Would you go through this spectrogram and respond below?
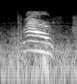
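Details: Young cat Tintin meowing during treatment of a closed eye with drops and cream; a single plaintive meow, rising slightly then sliding downward over about half a second, in a quiet room.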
